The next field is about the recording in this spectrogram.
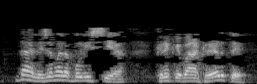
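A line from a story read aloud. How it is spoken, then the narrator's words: Mocking tone. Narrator (Spanish): dijo Raquel en tono burlón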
